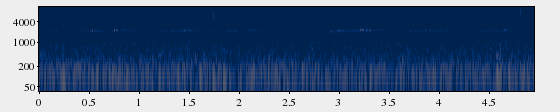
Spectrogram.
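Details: Tree frogs singing at night beside a campfire: a faint, steady high trilling chorus that swells in short bursts, over a low rumbling background and a few sharp crackles from the fire.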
